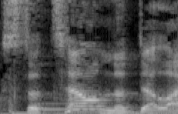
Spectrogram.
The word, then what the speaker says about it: Satya Nadella: At which point, Satya Nadella, I always say his name wrong, Satya Nadella, I think is the way you say his name, the CEO of Microsoft, picked up the phone real quick.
